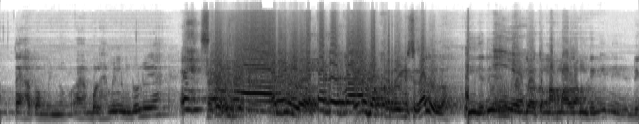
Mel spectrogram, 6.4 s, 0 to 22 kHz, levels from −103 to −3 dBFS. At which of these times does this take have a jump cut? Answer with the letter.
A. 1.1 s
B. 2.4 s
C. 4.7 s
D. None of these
C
